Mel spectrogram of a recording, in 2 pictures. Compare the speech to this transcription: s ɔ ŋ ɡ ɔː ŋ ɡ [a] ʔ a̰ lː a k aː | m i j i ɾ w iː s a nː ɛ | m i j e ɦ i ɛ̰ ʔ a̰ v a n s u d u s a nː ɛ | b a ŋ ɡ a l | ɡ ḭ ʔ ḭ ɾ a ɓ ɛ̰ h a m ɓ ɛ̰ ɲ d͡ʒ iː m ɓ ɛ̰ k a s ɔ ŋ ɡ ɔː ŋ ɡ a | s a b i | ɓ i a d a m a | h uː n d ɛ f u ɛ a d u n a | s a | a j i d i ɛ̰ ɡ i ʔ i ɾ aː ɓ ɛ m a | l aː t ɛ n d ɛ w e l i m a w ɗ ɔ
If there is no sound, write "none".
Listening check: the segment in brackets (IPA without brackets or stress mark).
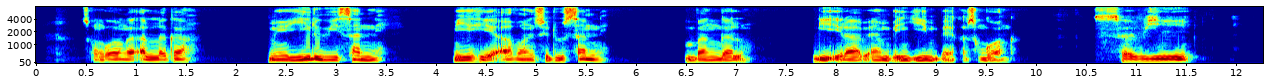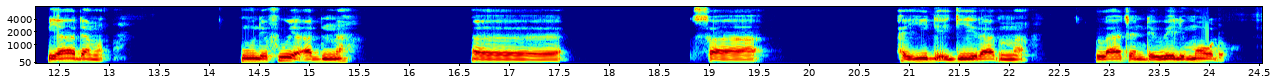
a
